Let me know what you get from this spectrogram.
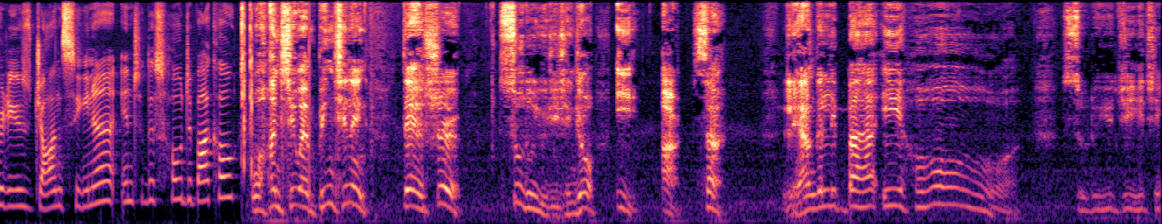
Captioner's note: John Cena speaking Mandarin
